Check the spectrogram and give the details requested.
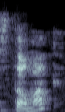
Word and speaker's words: stomach: Then we have the word stomach. Stomach. Here we can divide this word into 2 syllables.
